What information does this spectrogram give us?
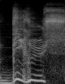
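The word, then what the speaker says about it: Beerus: dis BS et vous vous le dites à la française avec un birus bien prononcé donc un BS en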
